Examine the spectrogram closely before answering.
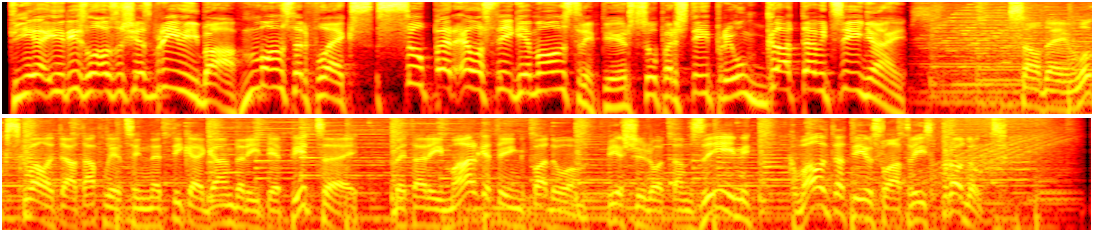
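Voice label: Latvian, male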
